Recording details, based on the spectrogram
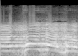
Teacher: जब हम त, थ, द, ध बोलते हैं तो हमारी जीभ दांत को टच करती है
